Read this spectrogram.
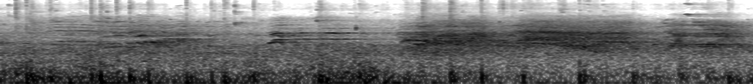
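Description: Volleyballs thump against hands and the floor in a large echoing hall.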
